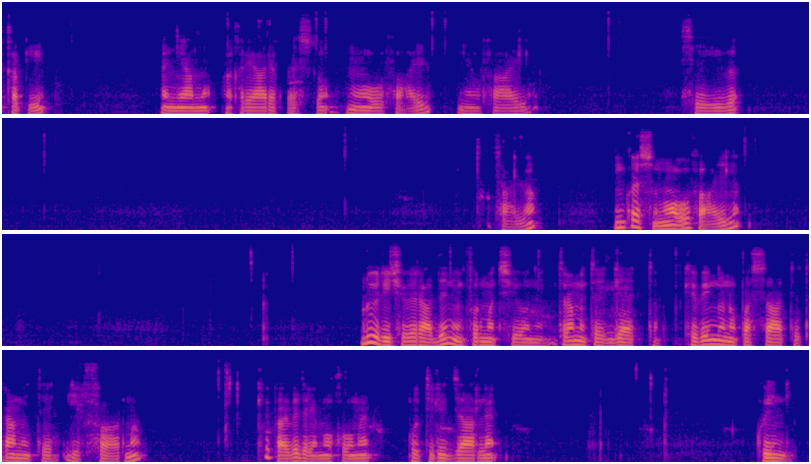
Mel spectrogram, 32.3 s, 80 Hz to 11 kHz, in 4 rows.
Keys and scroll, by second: 2.2 ctrl+c.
